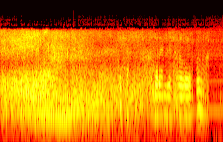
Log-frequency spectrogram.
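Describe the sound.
Over a narrow, phone-like line, a car passes in the street with a broad rushing whoosh that gradually fades out, followed by a few seconds of someone speaking.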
